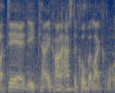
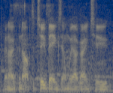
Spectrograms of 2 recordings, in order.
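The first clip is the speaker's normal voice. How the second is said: hushed poker commentary; 2 semitones lower, 5 dB quieter than usual. Acted.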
